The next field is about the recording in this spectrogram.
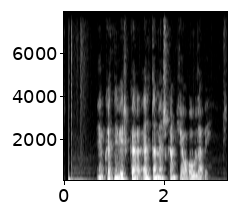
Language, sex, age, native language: Icelandic, male, 50-59, Icelandic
